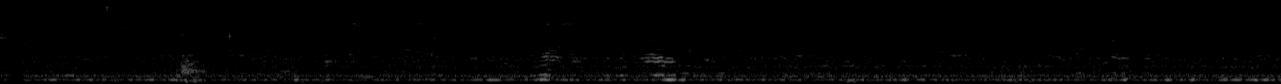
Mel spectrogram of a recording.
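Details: Honey bee colony preparing to swarm: a steady, dense low hum with a faint overtone holds throughout, swelling slightly in a few places, with soft scattered knocks and brief clicks over it.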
